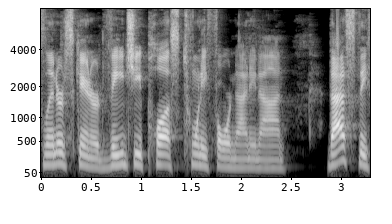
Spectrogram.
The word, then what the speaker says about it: Lynyrd Skynyrd: Starchild is not on that album and Lynyrd Skynyrd pronounced Lynyrd Skynyrd VG plus 24.99 that's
